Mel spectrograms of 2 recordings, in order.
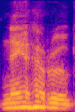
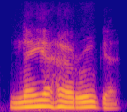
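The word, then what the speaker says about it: Neoheroka: Okay, very good. Naharug is how we say it. But that's that's extremely good for me. Neoher. Neaharuga.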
